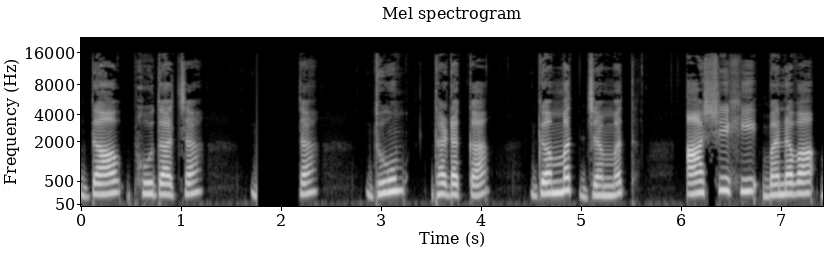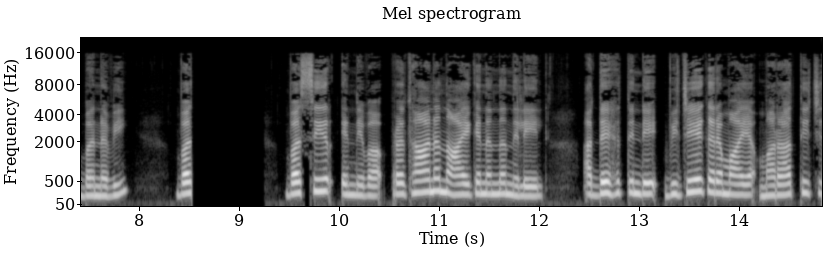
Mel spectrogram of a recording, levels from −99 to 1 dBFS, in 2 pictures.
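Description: Speech with two stream reconnects. At 1.77 s the audio drops out for 407 ms, then resumes 744 ms earlier than where it stopped, replaying material through 2.92 s. At 8.53 s a 709 ms silence is followed by a jump back of 384 ms, settling by 9.63 s. In both cases the connection broke, the player rebuilt its decoder mid-stream, and the server resent a burst of buffered audio, so the restart fades in before the repeated section plays.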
